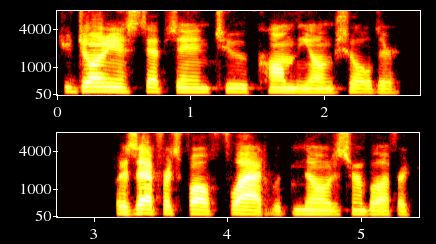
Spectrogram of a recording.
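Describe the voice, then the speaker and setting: A man, the author, reading his own story aloud in a measured, expressive way. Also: medium pitch, smooth, dry recording.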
